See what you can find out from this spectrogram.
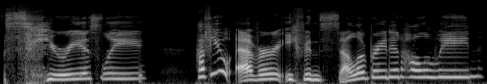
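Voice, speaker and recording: A woman playing a bubbly, bossy young childhood friend who loves Halloween, in an animated, teasing ASMR roleplay. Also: high voice, slow, no room sound, studio quality. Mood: teasing, hyped. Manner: animated, expressive, teasing, with laughs and sighs. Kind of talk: ASMR roleplay, one-sided acted conversation.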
